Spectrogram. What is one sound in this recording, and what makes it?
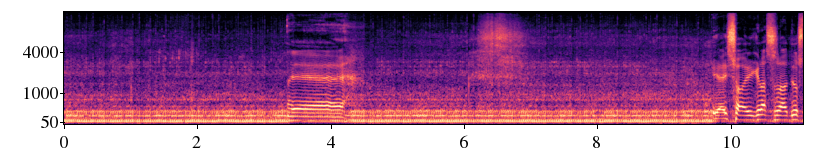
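A motorcycle engine idles steadily close by.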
